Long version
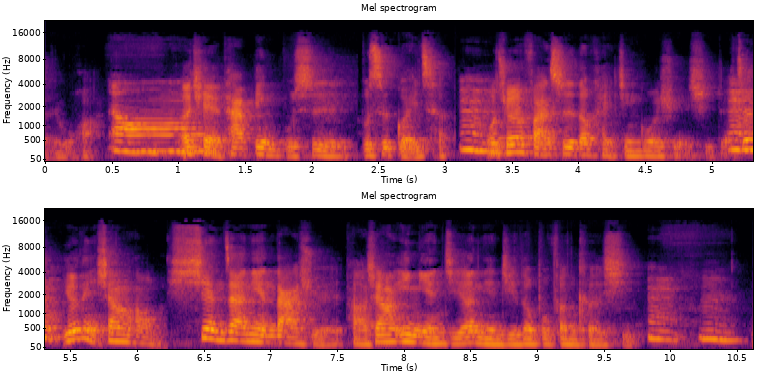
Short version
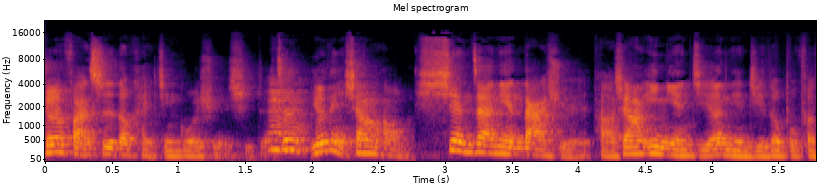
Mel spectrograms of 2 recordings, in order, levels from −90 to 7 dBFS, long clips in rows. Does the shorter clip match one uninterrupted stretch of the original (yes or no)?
yes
